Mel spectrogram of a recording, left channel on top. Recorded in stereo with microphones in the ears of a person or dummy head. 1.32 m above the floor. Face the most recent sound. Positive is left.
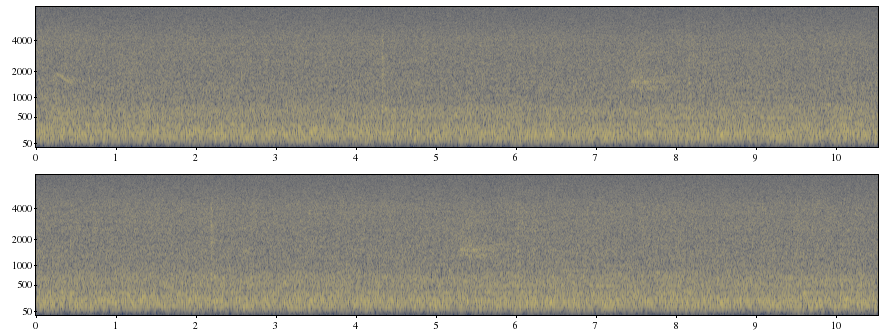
No sound to turn to.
